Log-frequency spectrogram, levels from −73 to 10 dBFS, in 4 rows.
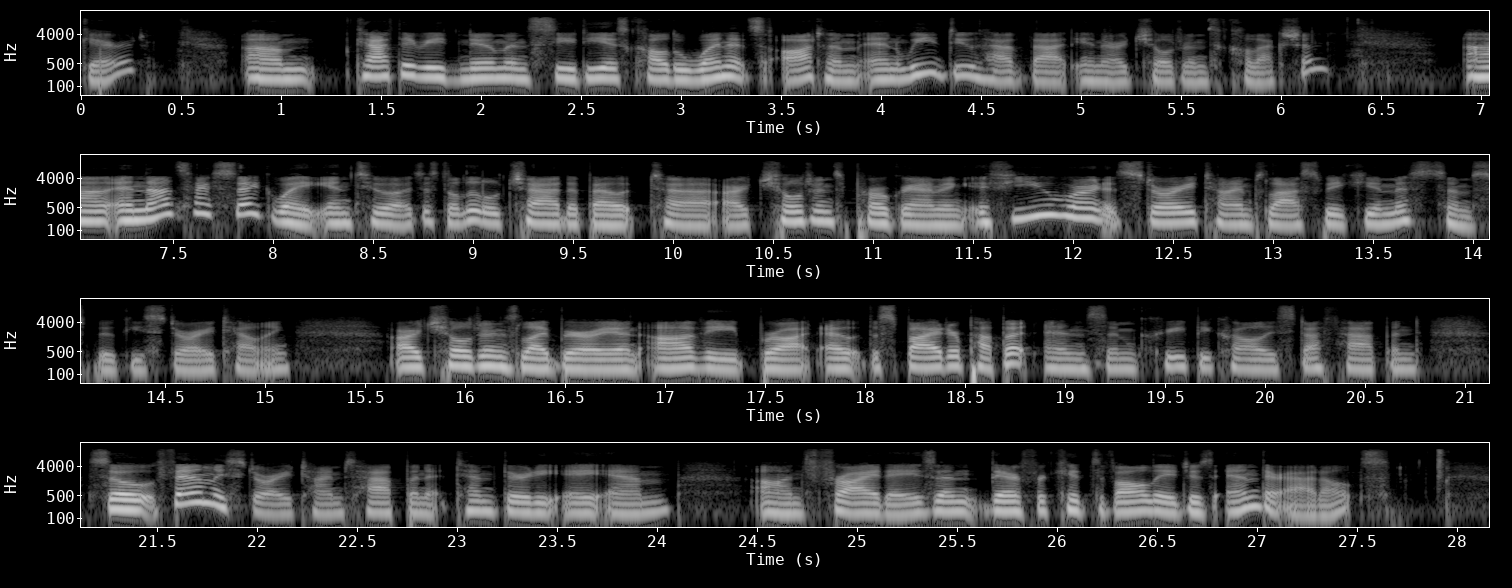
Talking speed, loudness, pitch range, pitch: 180 wpm, -20 LUFS, 145-180 Hz, 160 Hz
